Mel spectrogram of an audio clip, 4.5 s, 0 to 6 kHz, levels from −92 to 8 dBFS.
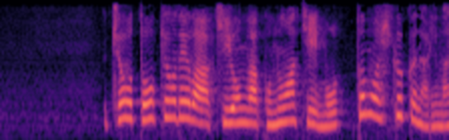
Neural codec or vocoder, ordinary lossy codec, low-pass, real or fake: codec, 16 kHz, 2 kbps, FunCodec, trained on LibriTTS, 25 frames a second; AAC, 24 kbps; 5.4 kHz; fake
